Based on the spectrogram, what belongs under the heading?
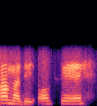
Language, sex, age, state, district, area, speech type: Malayalam, female, 18-30, Kerala, Idukki, rural, conversation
